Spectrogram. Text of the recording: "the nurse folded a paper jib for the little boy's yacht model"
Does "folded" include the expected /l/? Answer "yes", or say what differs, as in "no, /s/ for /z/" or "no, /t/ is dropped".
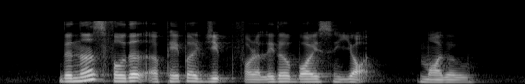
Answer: no, /l/ is dropped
